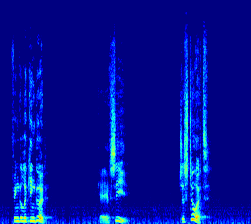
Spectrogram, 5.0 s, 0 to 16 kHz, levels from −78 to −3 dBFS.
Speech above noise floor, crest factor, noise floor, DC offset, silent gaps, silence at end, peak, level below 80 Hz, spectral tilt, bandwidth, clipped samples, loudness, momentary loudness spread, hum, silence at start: 30 dB; 22 dB; -62 dBFS; under 0.1%; none; 0.85 s; -12 dBFS; -66 dBFS; -3 dB/octave; 15 kHz; under 0.1%; -32 LUFS; 13 LU; none; 0.25 s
